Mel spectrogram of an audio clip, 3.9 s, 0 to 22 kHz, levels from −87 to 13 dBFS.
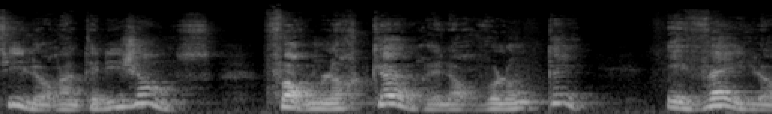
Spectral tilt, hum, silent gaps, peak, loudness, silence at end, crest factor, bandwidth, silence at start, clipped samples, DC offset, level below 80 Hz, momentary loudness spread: -6 dB/octave; none; none; -8 dBFS; -28 LUFS; 0 s; 20 dB; 16 kHz; 0 s; under 0.1%; under 0.1%; -66 dBFS; 16 LU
